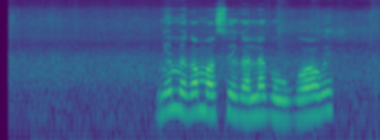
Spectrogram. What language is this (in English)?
Kalenjin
